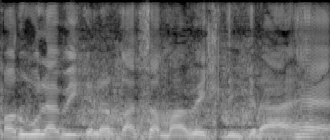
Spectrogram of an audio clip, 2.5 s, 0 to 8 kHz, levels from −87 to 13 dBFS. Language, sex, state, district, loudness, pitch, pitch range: Hindi, female, Uttar Pradesh, Jyotiba Phule Nagar, -14 LUFS, 155 Hz, 140-175 Hz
